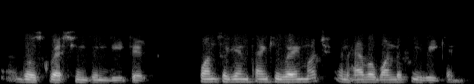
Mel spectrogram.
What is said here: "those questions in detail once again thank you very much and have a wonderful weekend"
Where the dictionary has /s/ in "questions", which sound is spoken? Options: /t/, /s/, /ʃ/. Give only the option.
/s/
